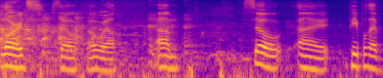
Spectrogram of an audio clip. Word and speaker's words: Lourdes: a dangerous thing because you feel like it's spelled ello you are des so it must be like Li ha but no it's it's Lourdes so well so people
